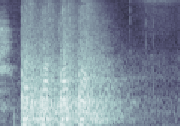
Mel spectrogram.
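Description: A quick burst of heavy, rapid thumps, like something pounding on the roof of a car, growing faster and louder, then a lingering hollow rumble that fades away.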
